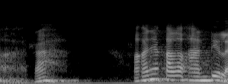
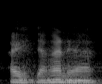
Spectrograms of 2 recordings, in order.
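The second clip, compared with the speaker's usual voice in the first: gentle reproach; 9 semitones lower, 9 dB quieter than usual. Shown as a demonstration.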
